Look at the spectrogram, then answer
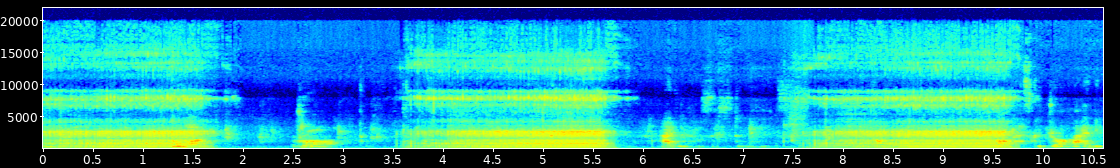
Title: My darling flower snores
